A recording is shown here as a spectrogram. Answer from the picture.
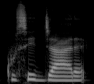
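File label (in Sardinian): "cussigiare", female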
